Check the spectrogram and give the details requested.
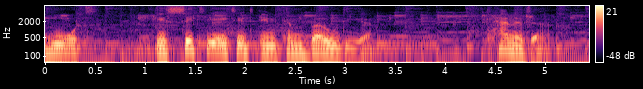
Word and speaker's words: Canada: Canada. We stress the first syllable here.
